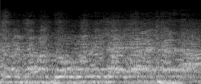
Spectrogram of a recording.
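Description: A crowd yelling along with a rapper's voice through the sound system, over the heavy bass of the backing track.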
